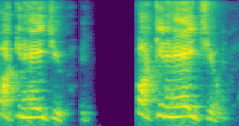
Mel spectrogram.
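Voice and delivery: repeated frustrated cursing outburst, acted out, yelled. Recounting yelling at the car's screen while driving, retelling a yell. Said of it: "I'm yelling, ... like that".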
